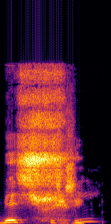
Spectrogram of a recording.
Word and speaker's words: Bysshe: Bysshe. – Bysshe. It's B-Y-S-S-H-E.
